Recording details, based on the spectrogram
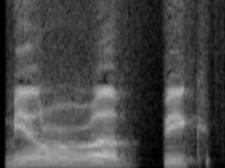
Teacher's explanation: idgham bila gunnah, masuk tanpa dengung daripada min rabbika jadi mir rabbik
